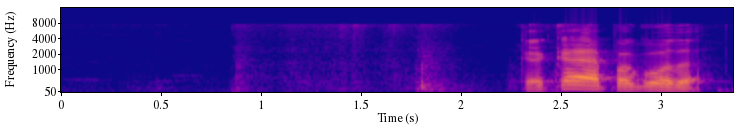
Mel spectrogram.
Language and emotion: Russian, positive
